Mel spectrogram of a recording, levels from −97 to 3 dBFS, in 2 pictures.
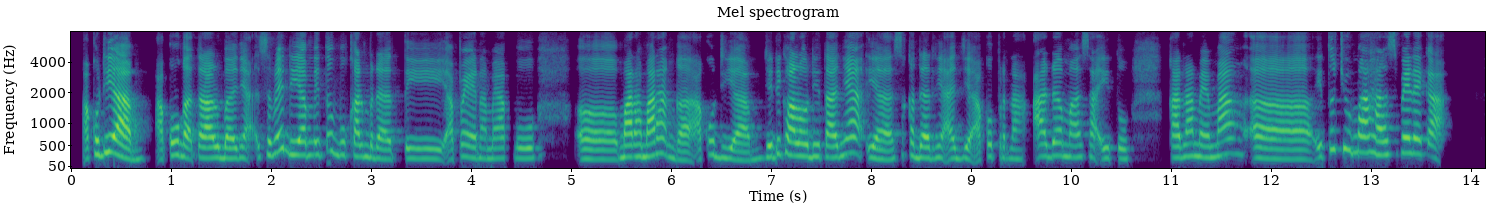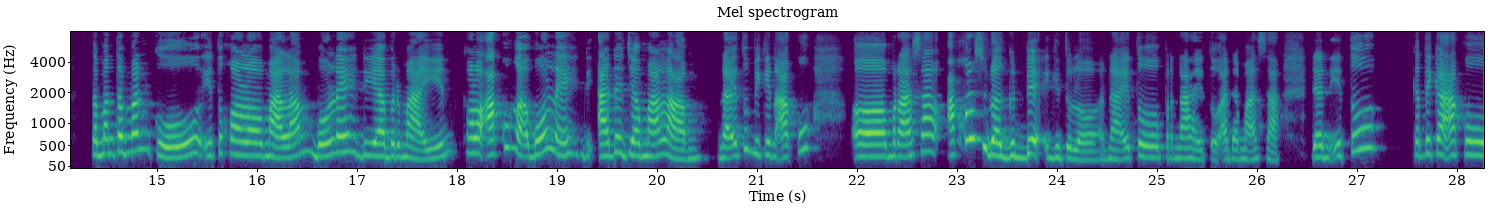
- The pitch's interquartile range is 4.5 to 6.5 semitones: Yes, average, 5.0 semitones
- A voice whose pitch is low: No, very high, 260 Hz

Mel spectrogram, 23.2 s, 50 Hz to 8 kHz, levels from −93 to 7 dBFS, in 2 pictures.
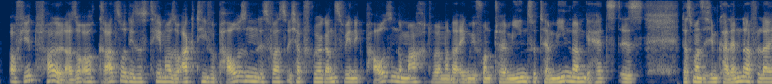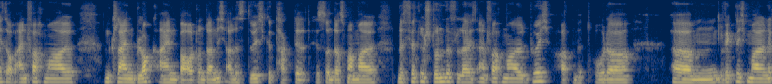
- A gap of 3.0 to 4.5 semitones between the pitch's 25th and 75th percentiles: No, narrow, 2.5 semitones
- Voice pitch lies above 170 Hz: No, low, 125 Hz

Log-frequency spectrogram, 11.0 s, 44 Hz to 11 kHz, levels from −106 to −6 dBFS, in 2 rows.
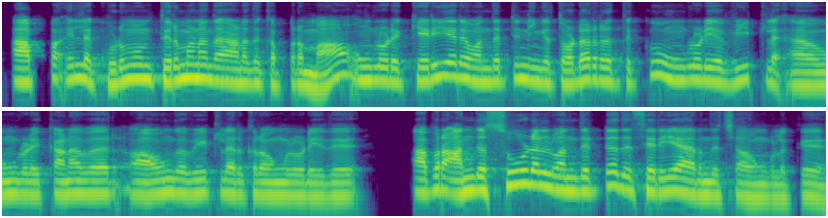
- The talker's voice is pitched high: No, medium, 160 Hz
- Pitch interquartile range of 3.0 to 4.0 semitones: No, average, 4.5 semitones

